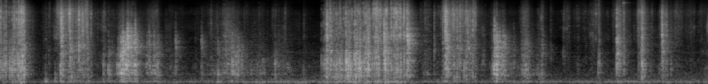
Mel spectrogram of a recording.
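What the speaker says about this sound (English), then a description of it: "Shuffles fine this way too." An oracle card deck is shuffled by hand in repeated bursts of crisp riffling and snapping card noise, with short pauses between them. It is heard up close and fairly quiet.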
